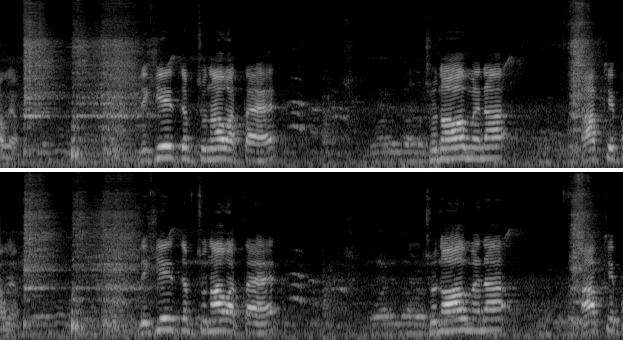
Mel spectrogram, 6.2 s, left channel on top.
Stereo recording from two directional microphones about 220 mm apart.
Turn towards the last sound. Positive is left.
turn(degrees=15)  # may be behind; listen again after turning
